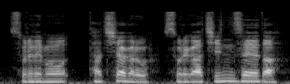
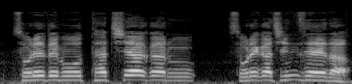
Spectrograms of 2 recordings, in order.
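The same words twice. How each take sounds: First: It is said in a lowered, deeper voice. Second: It is said in the speaker's normal voice.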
